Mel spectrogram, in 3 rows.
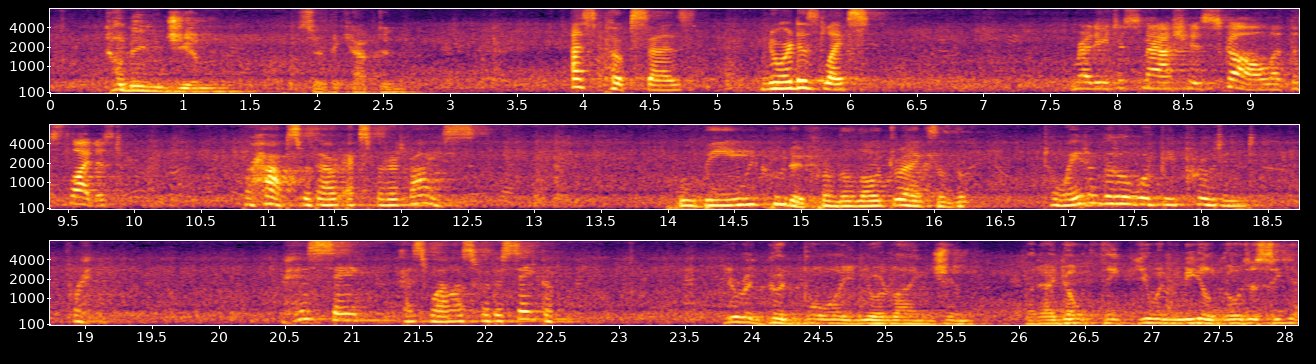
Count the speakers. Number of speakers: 5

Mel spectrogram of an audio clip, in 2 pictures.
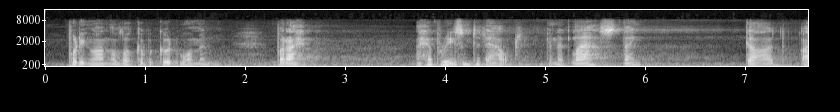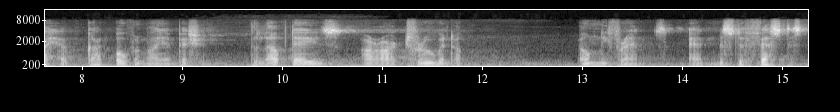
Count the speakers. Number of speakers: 1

